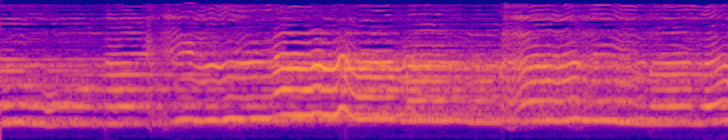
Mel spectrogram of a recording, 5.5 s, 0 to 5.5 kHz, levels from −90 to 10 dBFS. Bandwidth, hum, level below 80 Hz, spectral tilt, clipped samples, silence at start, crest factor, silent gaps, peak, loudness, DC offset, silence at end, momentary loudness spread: 5.4 kHz; none; -84 dBFS; -2.5 dB/octave; under 0.1%; 0 s; 16 dB; none; -2 dBFS; -19 LUFS; under 0.1%; 0 s; 11 LU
